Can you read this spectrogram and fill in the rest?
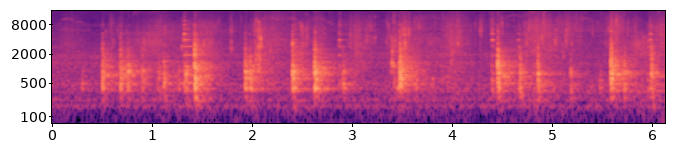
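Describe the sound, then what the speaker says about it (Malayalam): Fish being kneaded by hand with spice masala, chili powder and salt in a bowl, giving a run of close, soft wet squelches and light clinks, each lasting about half a second, with no talking. "കൈ കൊണ്ട് തന്നെ ഒന്ന് കുഴച്ചെടുക്കണം."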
